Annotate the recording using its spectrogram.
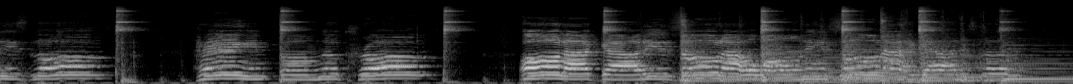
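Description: A man singing a melody without clear words over sharp, evenly repeated percussion hits. About seven seconds in, two acoustic guitars come in strumming sustained chords under the voice.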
